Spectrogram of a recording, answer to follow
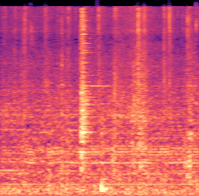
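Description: Quiet outdoor background with one light click about a second in.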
